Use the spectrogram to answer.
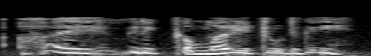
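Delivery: high, soft groan of back pain; tired daughter-in-law groaning after the walk.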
